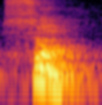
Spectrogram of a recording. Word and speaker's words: sont: Il, elle, ils sont, elles sont. Le N et le T ne se prononcent pas.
